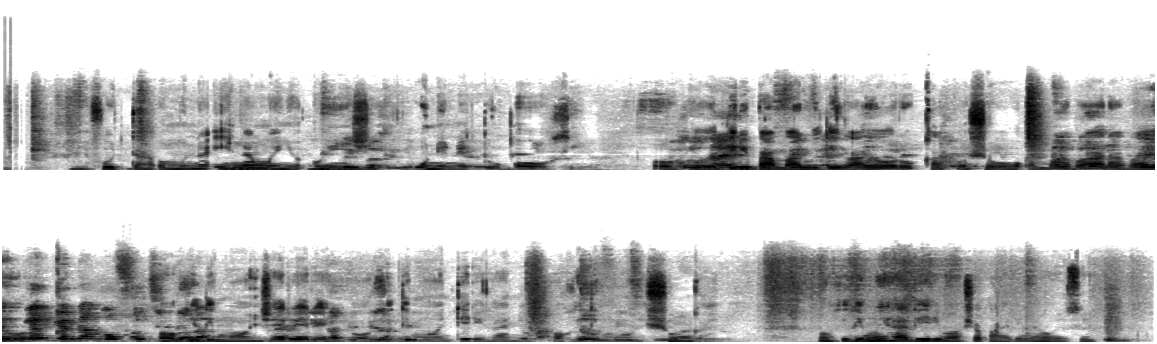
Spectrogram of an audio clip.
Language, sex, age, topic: Oshiwambo, female, 25-35, agriculture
